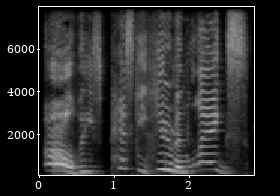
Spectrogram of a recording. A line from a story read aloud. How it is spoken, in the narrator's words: She whines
